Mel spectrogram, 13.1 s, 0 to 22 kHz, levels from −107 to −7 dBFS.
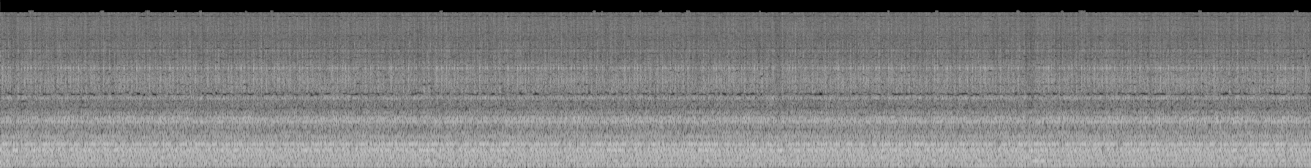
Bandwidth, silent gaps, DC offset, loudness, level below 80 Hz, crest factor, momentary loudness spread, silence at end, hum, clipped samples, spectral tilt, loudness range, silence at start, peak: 17 kHz; none; under 0.1%; -30 LUFS; -46 dBFS; 14 dB; 0 LU; 0 s; none; under 0.1%; -4 dB/octave; 0 LU; 0 s; -16 dBFS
